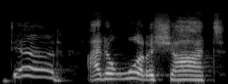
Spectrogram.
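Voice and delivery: put-on high, whiny little girl pleading; scared little girl. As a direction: whimper it like a five-year-old dreading a shot. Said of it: "What do you think her response is?".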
